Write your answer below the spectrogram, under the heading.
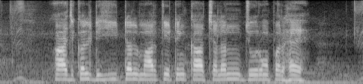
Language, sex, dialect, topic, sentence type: Hindi, male, Kanauji Braj Bhasha, banking, statement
